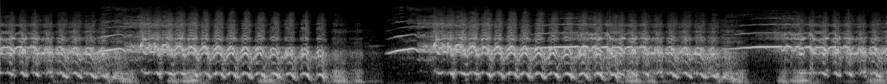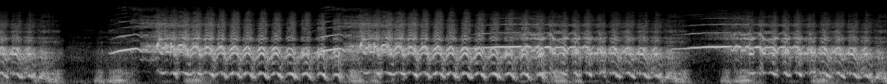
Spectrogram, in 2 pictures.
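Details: Horse whinnying in long, shrill, quavering bursts of about five seconds each, separated by brief silent pauses, with a steady pulsing tremor throughout and thin rising squeaks layered on top.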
